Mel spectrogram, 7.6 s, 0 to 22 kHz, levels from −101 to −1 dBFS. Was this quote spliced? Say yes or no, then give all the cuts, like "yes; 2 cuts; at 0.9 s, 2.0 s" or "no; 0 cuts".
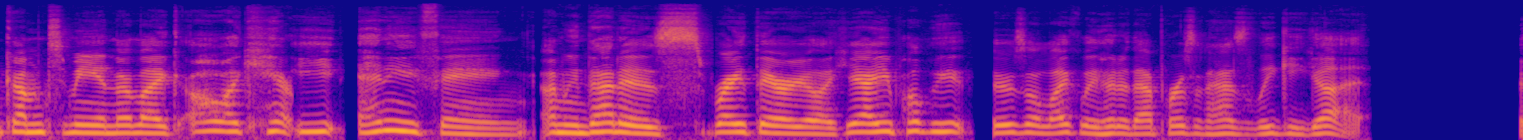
yes; 1 cut; at 1.5 s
